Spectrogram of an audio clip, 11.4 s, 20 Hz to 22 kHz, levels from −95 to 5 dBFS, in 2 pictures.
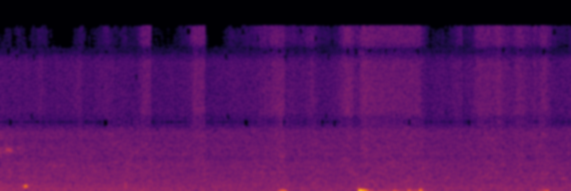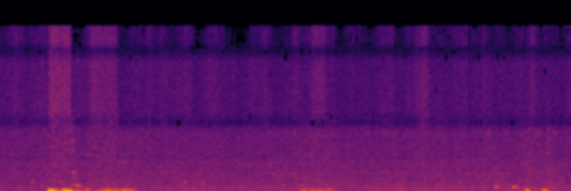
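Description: From 0 to 6.32 s a faint delayed copy of the speech trails it by 262 ms, about 35 dB down; from 6.48 s to the end the lag shortens to 166 ms, about 30 dB down. This echo leak, likely from incomplete echo cancellation, repeats discretely rather than smearing like room reverberation.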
